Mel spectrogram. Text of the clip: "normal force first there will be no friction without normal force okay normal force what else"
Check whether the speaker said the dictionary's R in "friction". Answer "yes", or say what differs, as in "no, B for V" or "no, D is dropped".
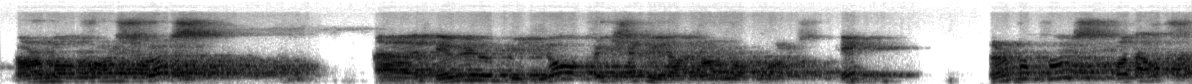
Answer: no, R is dropped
